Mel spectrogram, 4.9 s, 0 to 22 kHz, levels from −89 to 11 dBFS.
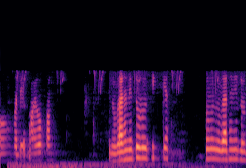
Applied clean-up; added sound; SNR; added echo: classical method log-MMSE.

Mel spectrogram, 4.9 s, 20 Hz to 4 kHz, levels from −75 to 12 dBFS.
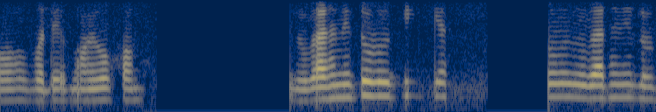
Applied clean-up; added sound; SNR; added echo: none; none; none; none.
